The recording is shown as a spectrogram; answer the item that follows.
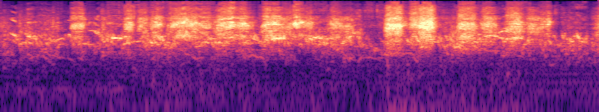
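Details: Budgie parakeets in a breeding aviary colony: high, rapid chirps and twittering warbles blend into a constant chorus, with a sharper burst of calls near the end.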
